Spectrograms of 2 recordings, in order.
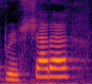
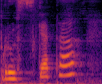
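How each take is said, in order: First: The word is said with an American pronunciation. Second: The word is said with an Italian pronunciation. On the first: "In America, we just call this bruschetta" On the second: "in Italy, they call it bruschetta"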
